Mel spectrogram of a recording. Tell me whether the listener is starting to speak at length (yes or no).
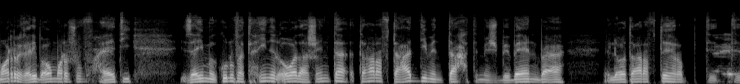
no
